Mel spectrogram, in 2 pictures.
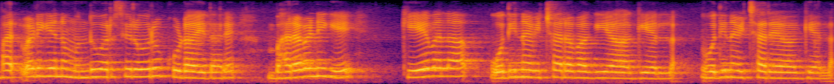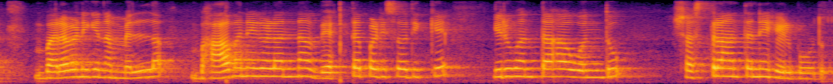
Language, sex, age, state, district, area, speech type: Kannada, female, 18-30, Karnataka, Chikkamagaluru, rural, spontaneous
